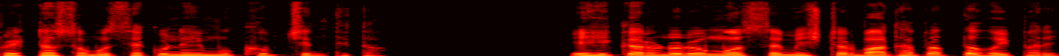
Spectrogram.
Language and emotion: Odia, fearful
